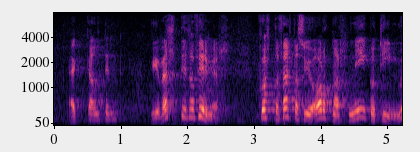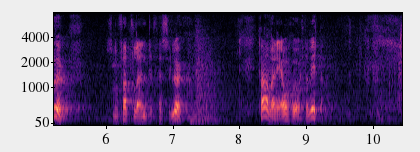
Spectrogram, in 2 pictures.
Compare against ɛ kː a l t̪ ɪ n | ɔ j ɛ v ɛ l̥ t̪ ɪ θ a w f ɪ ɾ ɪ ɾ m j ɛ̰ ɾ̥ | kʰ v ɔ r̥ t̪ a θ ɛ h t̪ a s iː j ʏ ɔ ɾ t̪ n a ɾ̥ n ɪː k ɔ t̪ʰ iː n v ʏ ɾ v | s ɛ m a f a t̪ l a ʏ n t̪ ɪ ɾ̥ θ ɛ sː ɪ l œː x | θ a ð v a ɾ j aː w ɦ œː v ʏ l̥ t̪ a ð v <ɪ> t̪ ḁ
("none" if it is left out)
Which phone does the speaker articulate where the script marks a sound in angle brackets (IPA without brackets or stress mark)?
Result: ɪː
